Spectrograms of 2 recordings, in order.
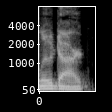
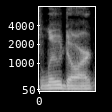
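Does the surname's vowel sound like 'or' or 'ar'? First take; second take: ar; or. First: The surname has an 'ar' vowel. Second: The surname has an 'or' vowel. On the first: "call him Lou Dart" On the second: "you can mispronounce Lou Dort"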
